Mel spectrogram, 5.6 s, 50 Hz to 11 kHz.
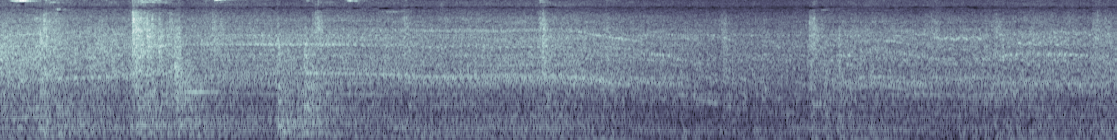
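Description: Honda CB400X motorcycle engine running on the move, under a steady rush of wind and road noise, with a couple of brief knocks.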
